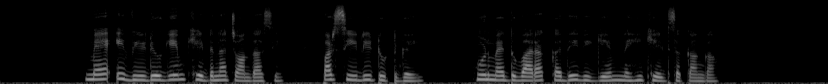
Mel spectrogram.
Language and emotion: Punjabi, sad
